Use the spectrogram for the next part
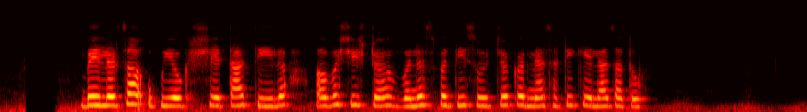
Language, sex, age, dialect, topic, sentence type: Marathi, female, 18-24, Standard Marathi, agriculture, statement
